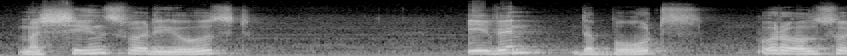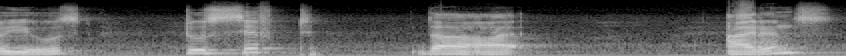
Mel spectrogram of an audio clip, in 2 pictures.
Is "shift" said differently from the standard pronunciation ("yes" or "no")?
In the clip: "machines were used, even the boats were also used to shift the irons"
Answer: yes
